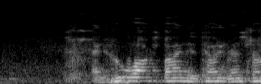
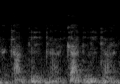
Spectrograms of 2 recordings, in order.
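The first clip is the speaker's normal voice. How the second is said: hushed inner voice, unvoiced; a private whisper of triumph; whispered thought; 5 semitones lower, 12 dB quieter, faster than usual. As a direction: whisper it to yourself, sure of the win.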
